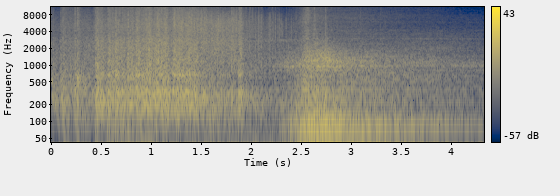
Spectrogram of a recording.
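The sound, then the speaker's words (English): Fireworks go off in a loud, crackling barrage of sharp bursts, building to a deep rumbling boom midway that slowly fades into a lingering roar. “Shining on the father's smile, shining on the quiet tears coming down the best friend's cheeks, shining on the perhaps boyfriend's longing stare, shining on the daughter as she looked into the portal the fireworks opened right before her eyes.”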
